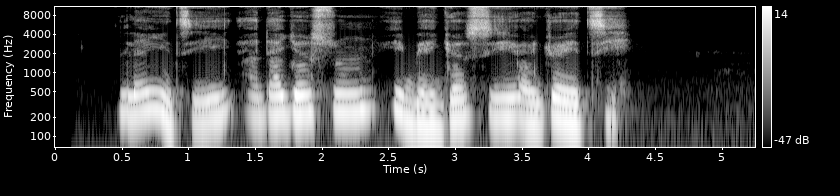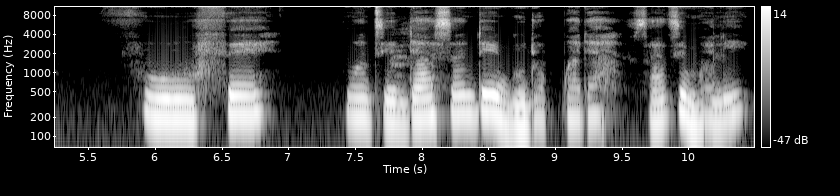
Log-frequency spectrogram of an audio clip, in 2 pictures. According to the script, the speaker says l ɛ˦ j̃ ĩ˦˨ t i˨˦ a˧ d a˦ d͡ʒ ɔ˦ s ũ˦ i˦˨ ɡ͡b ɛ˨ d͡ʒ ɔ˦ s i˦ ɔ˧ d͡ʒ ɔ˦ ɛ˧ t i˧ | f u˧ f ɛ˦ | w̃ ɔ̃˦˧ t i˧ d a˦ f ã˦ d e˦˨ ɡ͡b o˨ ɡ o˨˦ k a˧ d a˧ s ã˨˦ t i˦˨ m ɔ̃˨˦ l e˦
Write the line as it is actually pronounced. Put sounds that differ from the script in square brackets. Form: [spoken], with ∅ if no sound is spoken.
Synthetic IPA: l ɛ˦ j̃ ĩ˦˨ t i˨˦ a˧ d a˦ d͡ʒ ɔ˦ s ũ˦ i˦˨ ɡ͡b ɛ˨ d͡ʒ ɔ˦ s i˦ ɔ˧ d͡ʒ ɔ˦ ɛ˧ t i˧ | f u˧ f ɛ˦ | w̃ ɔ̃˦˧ t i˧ d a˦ [s] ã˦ d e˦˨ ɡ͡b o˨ [d] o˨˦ [k͡p] a˧ d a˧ s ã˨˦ t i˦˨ m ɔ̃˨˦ l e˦

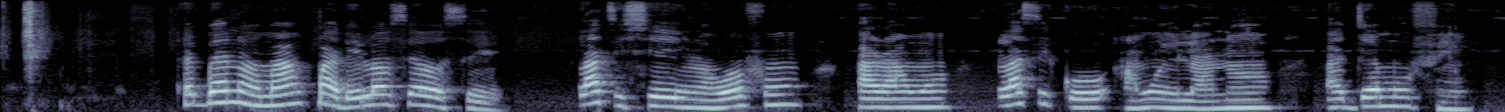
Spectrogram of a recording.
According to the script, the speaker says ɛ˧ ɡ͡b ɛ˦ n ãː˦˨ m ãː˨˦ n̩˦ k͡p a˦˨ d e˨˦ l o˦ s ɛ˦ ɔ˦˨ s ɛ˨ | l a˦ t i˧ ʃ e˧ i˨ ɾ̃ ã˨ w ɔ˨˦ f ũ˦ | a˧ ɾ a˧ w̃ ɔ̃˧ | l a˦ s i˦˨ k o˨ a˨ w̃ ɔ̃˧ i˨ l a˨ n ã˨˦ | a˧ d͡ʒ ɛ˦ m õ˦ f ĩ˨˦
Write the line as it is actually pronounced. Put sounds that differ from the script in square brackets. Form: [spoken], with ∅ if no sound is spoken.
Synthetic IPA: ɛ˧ ɡ͡b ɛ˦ n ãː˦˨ m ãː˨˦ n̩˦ k͡p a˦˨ d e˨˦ l [ɔ˦] s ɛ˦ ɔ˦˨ s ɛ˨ | l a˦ t i˧ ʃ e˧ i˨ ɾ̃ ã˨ w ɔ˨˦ f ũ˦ | a˧ ɾ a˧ w̃ ɔ̃˧ | l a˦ s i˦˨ k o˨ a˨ w̃ ɔ̃˧ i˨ l a˨ n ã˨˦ | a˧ d͡ʒ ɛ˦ m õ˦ f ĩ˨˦

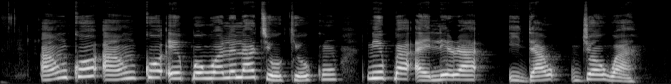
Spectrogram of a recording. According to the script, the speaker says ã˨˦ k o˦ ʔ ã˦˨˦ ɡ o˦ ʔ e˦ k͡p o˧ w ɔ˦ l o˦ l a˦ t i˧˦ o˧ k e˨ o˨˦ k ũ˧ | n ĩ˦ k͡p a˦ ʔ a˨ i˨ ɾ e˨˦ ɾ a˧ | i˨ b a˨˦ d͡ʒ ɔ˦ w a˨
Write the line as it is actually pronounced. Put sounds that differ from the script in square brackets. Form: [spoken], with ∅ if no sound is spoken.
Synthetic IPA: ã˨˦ k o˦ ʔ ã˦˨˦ [k] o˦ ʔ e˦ k͡p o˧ w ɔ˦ l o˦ l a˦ t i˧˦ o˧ k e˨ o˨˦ k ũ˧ | n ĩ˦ k͡p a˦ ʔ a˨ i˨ [l] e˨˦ ɾ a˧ | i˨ [d] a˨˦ d͡ʒ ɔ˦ w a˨

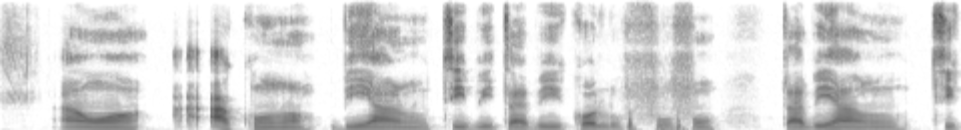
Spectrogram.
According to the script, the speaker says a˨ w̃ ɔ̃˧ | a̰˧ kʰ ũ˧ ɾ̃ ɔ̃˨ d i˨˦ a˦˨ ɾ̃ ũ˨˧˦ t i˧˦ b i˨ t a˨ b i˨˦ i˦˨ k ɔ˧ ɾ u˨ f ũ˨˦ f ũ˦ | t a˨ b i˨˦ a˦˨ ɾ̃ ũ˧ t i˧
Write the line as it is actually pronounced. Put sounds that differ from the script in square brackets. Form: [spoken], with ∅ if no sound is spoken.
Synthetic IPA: a˨ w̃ ɔ̃˧ | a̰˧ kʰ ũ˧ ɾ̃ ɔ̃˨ [b] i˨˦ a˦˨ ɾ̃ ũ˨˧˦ t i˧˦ b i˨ t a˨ b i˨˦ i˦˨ k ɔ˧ [l] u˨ f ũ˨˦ f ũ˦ | t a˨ b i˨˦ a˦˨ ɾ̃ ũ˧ t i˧

